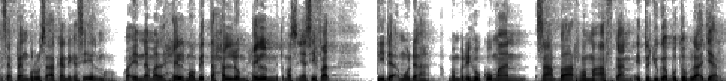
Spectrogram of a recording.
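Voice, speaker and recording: A man's voice: medium pitch, fairly bright tone. A man preaching an Islamic sermon, reciting hadith in Arabic and asking his listeners questions he then answers himself, sometimes acting out the people he quotes. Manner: asks the audience questions and answers them himself; acts out quoted people in a raised voice. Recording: long hall reverb.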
